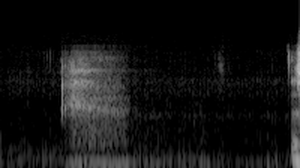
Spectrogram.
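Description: A single short breath from a man speaking into a microphone, about half a second in, with near silence around it.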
